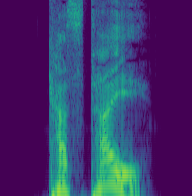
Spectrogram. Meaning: 1. singular imperative of kasteien 2. first-person singular present of kasteien
- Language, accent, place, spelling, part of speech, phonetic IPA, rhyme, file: German, Germany, Berlin, kastei, verb, [kasˈtaɪ̯], -aɪ̯, De-kastei.ogg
